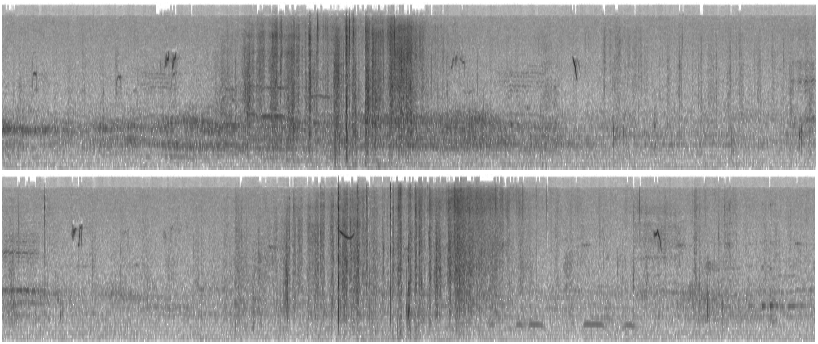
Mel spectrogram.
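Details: Sheep on a farm in the morning, giving wavering, drawn-out bleats in the opening seconds, set against chirping birds and bursts of broadband rustling noise.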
